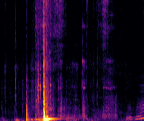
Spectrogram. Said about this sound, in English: What's this? Tambourine. Maraca and tambourine. You think? No, you really like those maracas, don't you? Oh, you're knocking everything over. You're making quite a noise.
